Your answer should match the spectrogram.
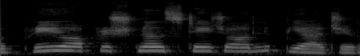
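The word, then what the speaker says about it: Piaget: That is ये आपका पियाजेट होगा या फिर आप बोलते हो पियाजे. एक्चुअली पियाजे है, आप लोग स्पेलिंग वाइज याद रखते हैं तो पियाजेट बोल देते हैं. तो पियाजे है.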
